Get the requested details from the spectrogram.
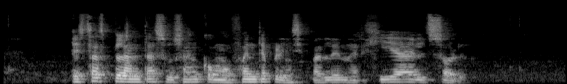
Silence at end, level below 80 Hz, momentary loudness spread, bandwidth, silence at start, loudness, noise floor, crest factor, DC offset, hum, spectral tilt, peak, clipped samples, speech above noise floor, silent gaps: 1 s; -52 dBFS; 10 LU; 11.5 kHz; 0.7 s; -21 LUFS; -55 dBFS; 22 dB; under 0.1%; none; -5.5 dB/octave; 0 dBFS; under 0.1%; 35 dB; none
